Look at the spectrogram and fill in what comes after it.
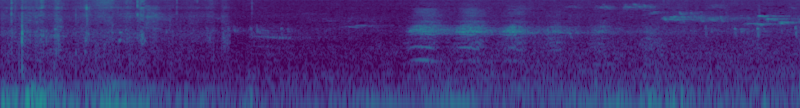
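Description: Faint bird calls over quiet outdoor ambience: a short cluster of calls about three seconds in, then higher chirps near the end. A few faint taps sound in the first second.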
